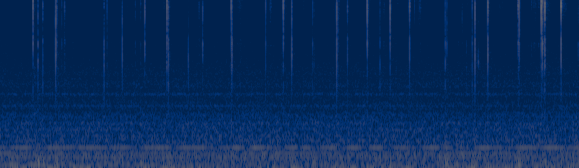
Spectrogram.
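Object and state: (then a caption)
Himalayan salt lamp. Long nails tap the lower sides of a large, lit pink Himalayan rock-salt lamp, a solid rough crystal block. A quiet, irregular run of sharp, bright clicks, each dying away almost instantly, sits over a faint steady low hum.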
